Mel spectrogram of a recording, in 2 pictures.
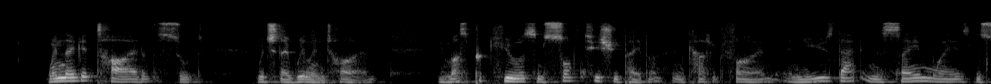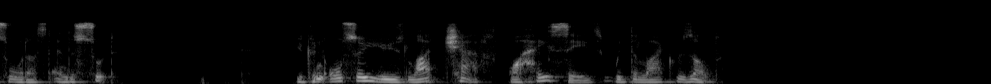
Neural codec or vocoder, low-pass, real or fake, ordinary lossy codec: vocoder, 44.1 kHz, 128 mel bands every 512 samples, BigVGAN v2; 7.2 kHz; fake; Opus, 32 kbps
